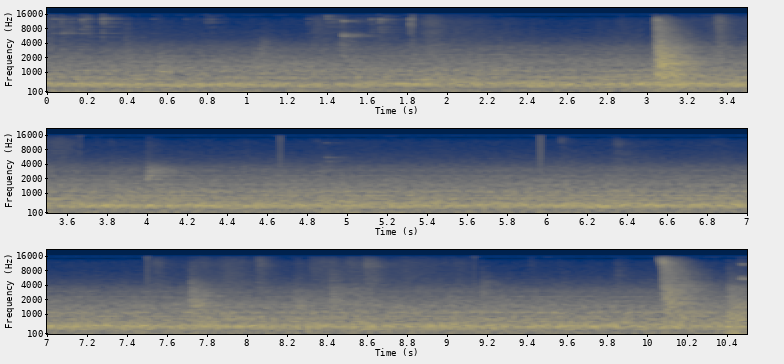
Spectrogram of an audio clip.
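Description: Steady mechanical hum of a coin laundry room's machines, with a click about three seconds in and a couple of fainter clicks later as clothes are loaded into a top-loading washer.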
